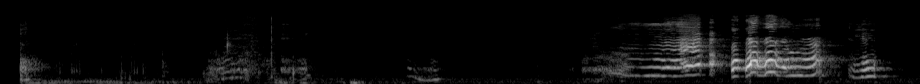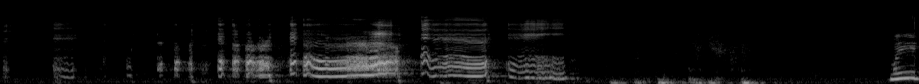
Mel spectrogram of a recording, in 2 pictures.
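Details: English Bulldog whining indoors beside a Labrador: wavering, high, nasal whines in two long drawn-out bursts, with short soft squeaks and snuffles between them, and a person briefly speaking near the end.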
